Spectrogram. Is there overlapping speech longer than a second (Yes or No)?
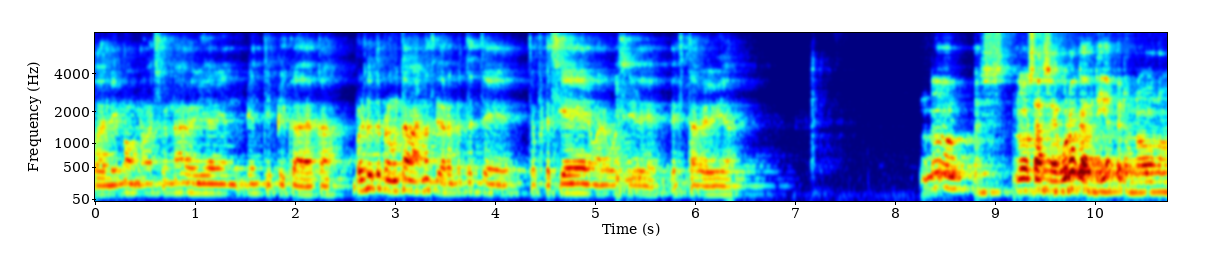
No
